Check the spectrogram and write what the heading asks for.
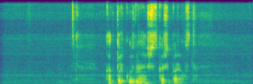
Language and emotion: Russian, neutral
